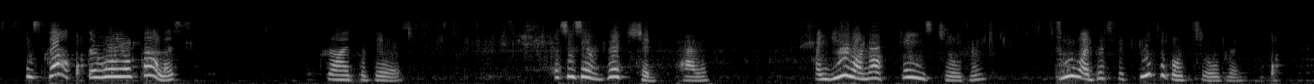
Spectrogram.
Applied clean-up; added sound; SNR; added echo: neural separator model SepFormer DNS4.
